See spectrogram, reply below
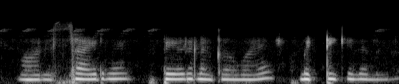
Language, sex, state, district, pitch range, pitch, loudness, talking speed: Hindi, female, Uttar Pradesh, Hamirpur, 225-250 Hz, 240 Hz, -20 LUFS, 210 wpm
